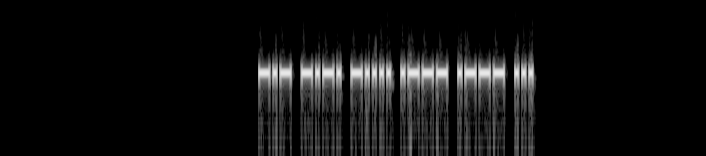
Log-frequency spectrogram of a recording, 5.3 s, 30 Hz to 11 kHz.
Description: Morse code, heard as a keyed tone, about 42 wpm, 700 Hz. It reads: KC6JJS
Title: USA Call Signs - 6 Characters - Repeated 2x - 45wpm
